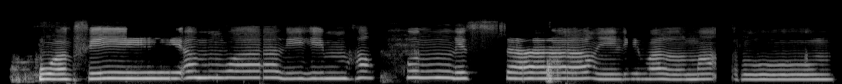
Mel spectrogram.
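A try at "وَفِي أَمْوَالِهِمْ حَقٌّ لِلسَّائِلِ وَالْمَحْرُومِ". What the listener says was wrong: Oke, itu Hamzah ya, jangan mengarah ke huruf ain. Ulang, hakul. Coba dari hakul.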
